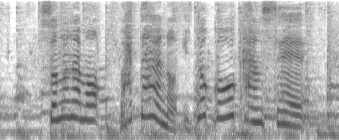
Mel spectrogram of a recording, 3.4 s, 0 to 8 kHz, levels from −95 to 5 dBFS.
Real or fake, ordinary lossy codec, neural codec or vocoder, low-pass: fake; none; codec, 16 kHz, 8 kbps, FreqCodec, larger model; none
